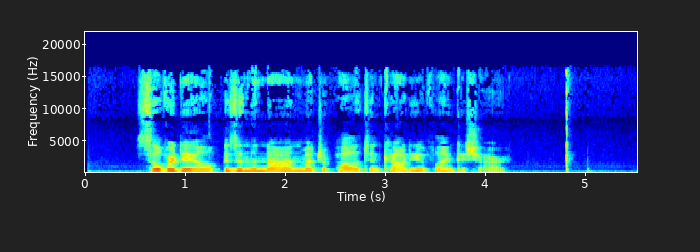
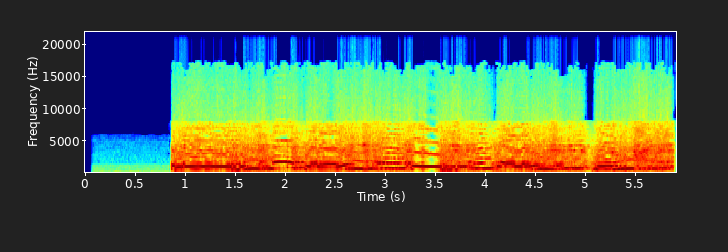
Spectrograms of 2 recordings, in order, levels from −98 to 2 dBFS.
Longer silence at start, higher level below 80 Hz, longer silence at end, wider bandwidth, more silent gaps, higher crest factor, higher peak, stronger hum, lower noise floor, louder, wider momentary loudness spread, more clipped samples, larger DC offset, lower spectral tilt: second, 0.55 s vs 0.85 s; second, -64 dBFS vs -28 dBFS; first, 0.7 s vs 0 s; about the same, 16.5 kHz vs 17.5 kHz; neither; first, 20 dB vs 4 dB; second, -12 dBFS vs 0 dBFS; neither; first, -67 dBFS vs -45 dBFS; second, -30 LUFS vs -3 LUFS; first, 14 LU vs 2 LU; second, under 0.1% vs 0.4%; neither; first, -5 dB/octave vs -1.5 dB/octave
